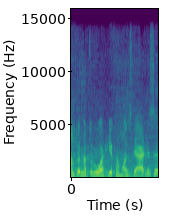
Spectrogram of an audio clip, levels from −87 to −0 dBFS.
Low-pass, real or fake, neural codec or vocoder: 14.4 kHz; fake; vocoder, 44.1 kHz, 128 mel bands, Pupu-Vocoder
